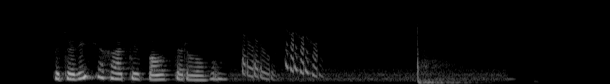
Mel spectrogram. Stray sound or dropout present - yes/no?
yes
